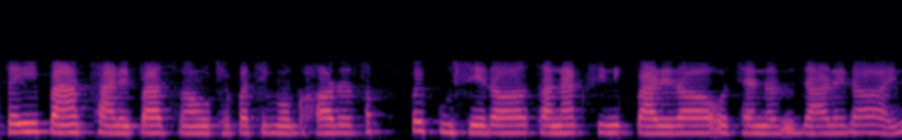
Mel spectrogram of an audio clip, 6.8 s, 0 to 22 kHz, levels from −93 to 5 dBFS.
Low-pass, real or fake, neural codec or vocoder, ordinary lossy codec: 3.6 kHz; real; none; none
